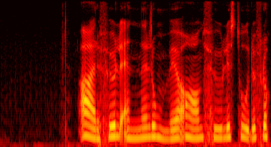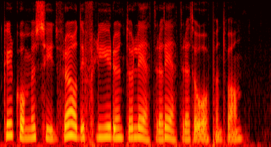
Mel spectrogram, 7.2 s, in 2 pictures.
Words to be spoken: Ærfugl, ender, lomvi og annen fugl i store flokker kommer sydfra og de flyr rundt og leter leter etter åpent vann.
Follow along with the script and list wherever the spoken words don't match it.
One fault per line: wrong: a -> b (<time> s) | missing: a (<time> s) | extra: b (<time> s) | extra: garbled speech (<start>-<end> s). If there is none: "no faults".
no faults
